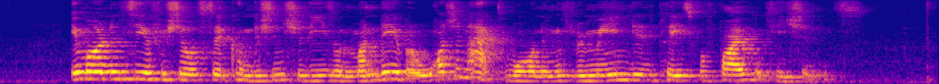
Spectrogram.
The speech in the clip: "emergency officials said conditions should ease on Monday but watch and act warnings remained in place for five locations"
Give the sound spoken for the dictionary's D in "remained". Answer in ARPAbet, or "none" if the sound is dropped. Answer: D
